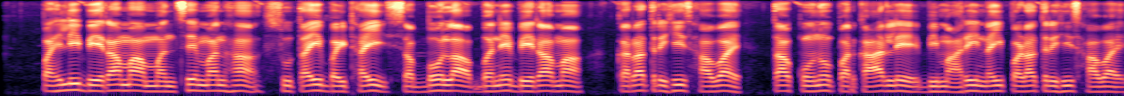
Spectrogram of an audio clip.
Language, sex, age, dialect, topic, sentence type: Chhattisgarhi, male, 18-24, Central, banking, statement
